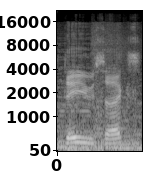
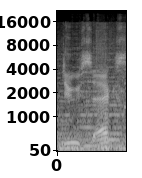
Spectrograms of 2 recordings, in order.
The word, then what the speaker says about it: Deus Ex: yours truly lunatic fringe that's deus ex not deuce x like everyone pronounces it learn latin people anyway um i had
